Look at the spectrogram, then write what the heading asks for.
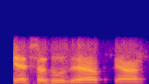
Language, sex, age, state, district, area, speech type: Urdu, male, 30-45, Uttar Pradesh, Muzaffarnagar, urban, conversation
